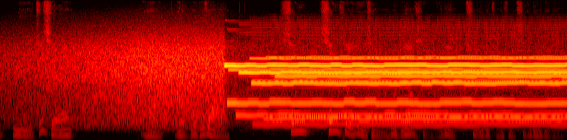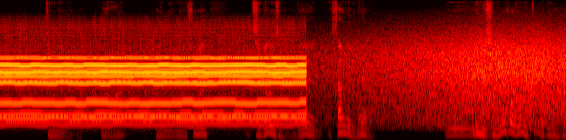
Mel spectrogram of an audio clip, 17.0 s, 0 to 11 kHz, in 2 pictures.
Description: FT8 (several signals at once), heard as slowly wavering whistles, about 6.25 baud, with speech in Chinese.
